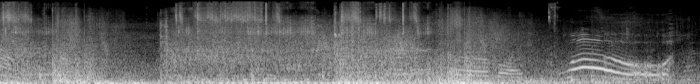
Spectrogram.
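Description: A bridge is blown apart in Horizon Zero Dawn Remastered. A loud, rumbling explosion with crackling blasts fills the scene and holds for several seconds, then a voice exclaims briefly near the end.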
